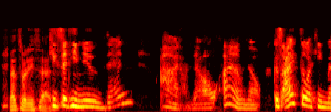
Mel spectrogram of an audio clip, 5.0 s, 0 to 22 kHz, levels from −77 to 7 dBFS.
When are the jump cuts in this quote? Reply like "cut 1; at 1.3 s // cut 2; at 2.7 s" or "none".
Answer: none

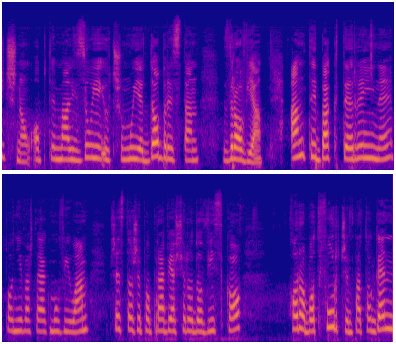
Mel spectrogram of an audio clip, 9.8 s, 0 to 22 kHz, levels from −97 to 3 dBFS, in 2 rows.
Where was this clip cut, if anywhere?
none

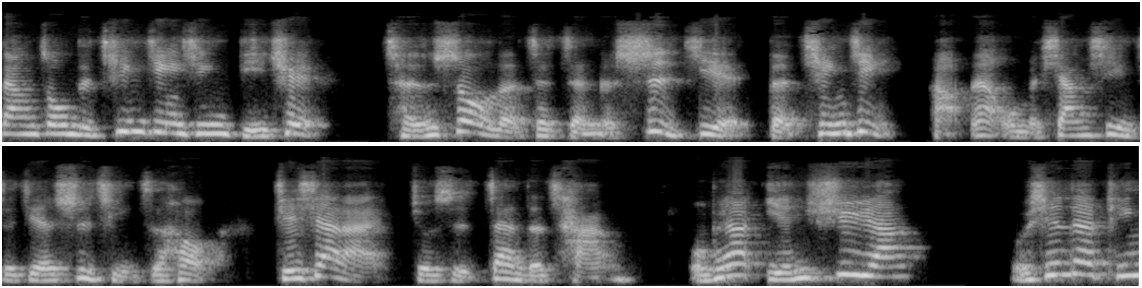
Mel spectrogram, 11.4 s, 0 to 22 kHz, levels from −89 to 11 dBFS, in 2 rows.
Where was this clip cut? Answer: cut 1; at 4.5 s

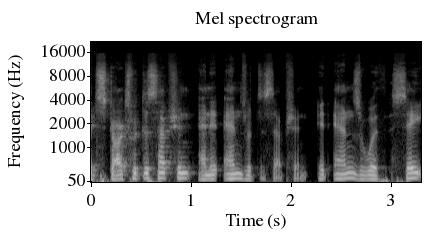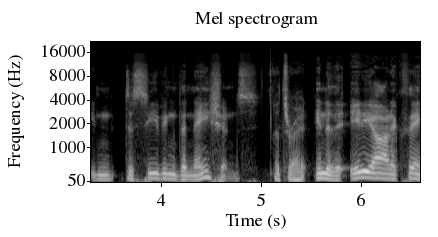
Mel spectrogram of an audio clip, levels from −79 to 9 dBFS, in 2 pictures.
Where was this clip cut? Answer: none

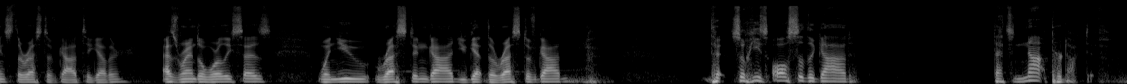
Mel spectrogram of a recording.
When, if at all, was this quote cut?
cut 1; at 7.2 s

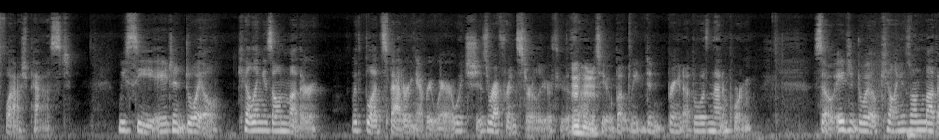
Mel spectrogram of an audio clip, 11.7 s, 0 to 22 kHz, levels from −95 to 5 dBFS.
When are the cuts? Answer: none

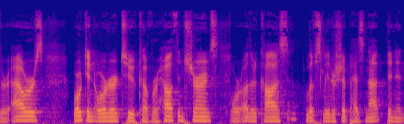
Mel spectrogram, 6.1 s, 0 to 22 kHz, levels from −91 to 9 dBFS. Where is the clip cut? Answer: cut 1; at 3.4 s

